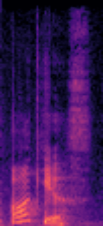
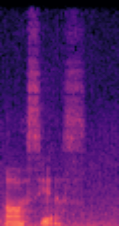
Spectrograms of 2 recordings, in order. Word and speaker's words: Arceus: How do you pronounce Arceus? Arceus. Arceus. Not like Arceus.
